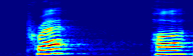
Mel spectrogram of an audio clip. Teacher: Notice that the S is pronounced as a Z sound. The stress is on the third syllable Z.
